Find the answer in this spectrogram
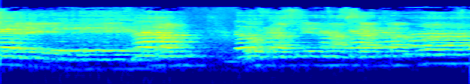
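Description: Several voices singing together, like a choir, in long held phrases over a low sustained note, with a brief pause near the middle.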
